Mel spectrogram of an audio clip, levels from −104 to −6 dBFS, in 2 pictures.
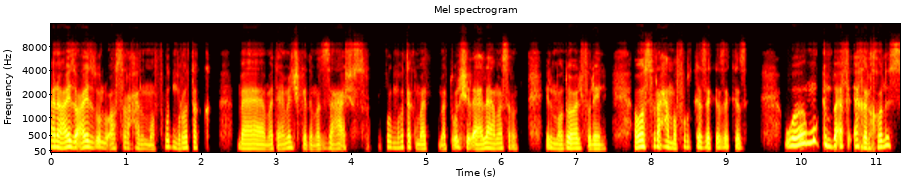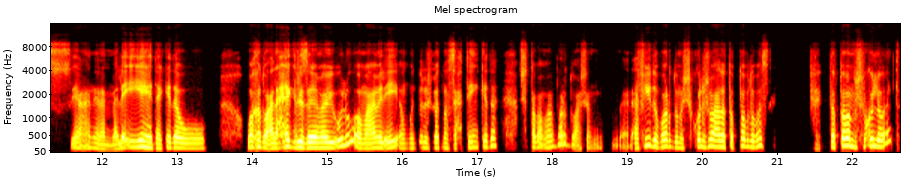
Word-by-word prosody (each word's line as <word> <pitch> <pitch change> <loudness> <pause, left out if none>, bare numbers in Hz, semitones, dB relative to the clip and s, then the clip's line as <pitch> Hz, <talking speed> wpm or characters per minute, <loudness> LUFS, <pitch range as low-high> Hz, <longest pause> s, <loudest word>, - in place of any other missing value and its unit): أنا 170 -1 +1
عايز 160 +3 +2
عايز 160 +1 +1
أقول - - -6
له - - -7
"آه - - -4
الصراحة 140 0 -9
المفروض 120 +8 -11
مراتك 150 +2 -7 0.5
ما 125 -2 -3
ما 115 +2 -7
تعملش 125 +3 -7
كده 115 - -10
ما 115 - -7
تزعقش، - - -9
المفروض 160 -2 -12
مراتك 160 0 -7
ما 120 0 -5 0.2
ما - - -9
تقولش - - -4
لأهلها 130 +3 -1
مثلًا 135 +1 -9 0.4
الموضوع 130 +3 -2
الفلاني، 115 -3 -5 0.4
هو 165 - +5
الصراحة 180 - -1
المفروض - - -8
كذا، - - -3
كذا، - - -7
كذا." - - -10 0.5
وممكن 245 - +1
بقى - - +2
في - - -13
الآخر 160 -7 -2
خالص 175 +9 -6
يعني 145 - -4
لمّا 115 +1 -5
ألاقيه 165 +7 +4
يهدى 140 -3 +2
كده 150 +1 +3
و 135 -1 -1 0.6
وآخده 170 +1 +5
على 135 +1 +6
حجري 160 -2 +7
زيّ 150 0 +10
ما 150 - +5
بيقولوا 195 - +4
أقوم 135 - +3
عامل 145 +3 +4
إيه، 160 - +2
أقوم 130 0 -7
مِدّي 135 +3 -10
له 150 - -4
شوية 145 +2 -3
نصيحتين 140 +3 -6
كده 185 +5 -4 0.3
عشان - - -9
طبعًا 160 - -2
برضو 240 +8 -4
عشان - - -12 0.3
أفيده 205 -3 -1
برضو، 170 -2 0
مش 135 - -7
كل 175 -1 0
شويه 190 +2 +3
أقعد 170 -1 +5
أطبطب 165 +4 0
له 170 -1 -1
بس 200 +4 -3 0.7
الطبطبه 205 0 +5
مش 175 -5 -2
في - - -6
كل 195 -2 +4
وقت 285 - -1
150 Hz, 195 wpm, -23 LUFS, 135-175 Hz, 0.7 s, زيّ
